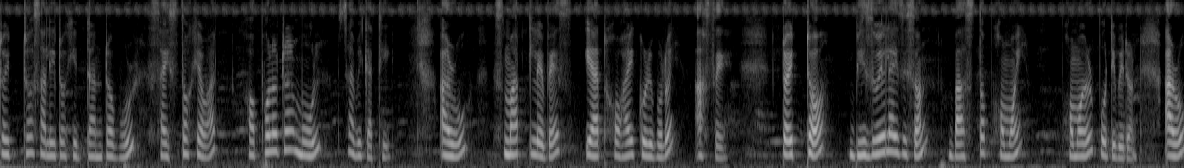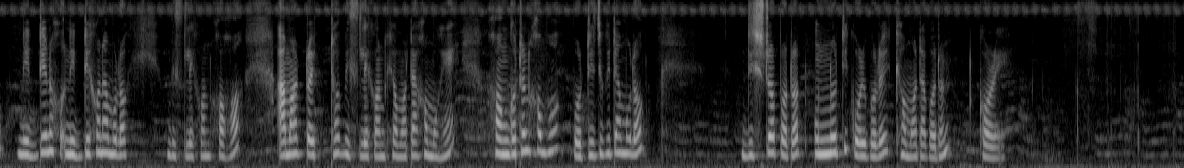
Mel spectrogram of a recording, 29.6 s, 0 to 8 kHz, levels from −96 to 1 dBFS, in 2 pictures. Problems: constant background noise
